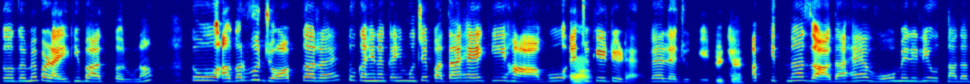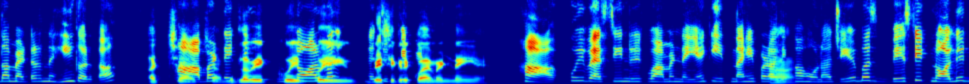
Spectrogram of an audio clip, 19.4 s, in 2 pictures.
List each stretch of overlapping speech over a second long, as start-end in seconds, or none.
11.5-14.1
